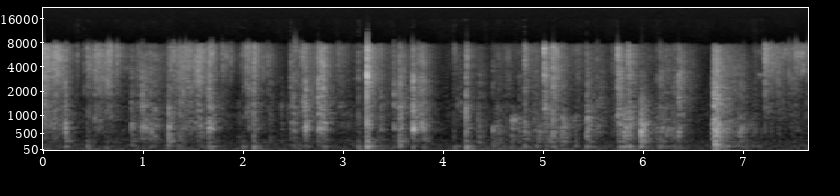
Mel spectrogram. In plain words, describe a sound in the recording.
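Hands rustle and shift cardboard boxes of trading cards.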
